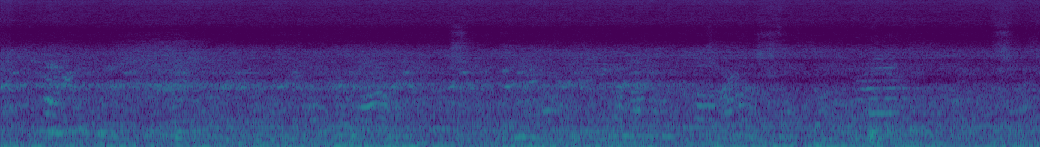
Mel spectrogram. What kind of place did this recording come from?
residential area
